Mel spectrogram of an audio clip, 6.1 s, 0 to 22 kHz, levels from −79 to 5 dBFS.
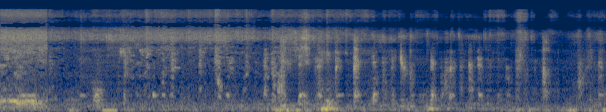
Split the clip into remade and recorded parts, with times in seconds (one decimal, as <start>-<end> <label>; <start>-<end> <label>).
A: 0.0-0.8 recorded; 0.8-1.3 remade; 1.3-2.8 recorded; 2.8-6.1 remade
